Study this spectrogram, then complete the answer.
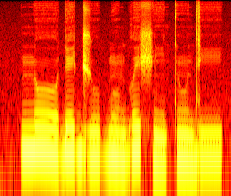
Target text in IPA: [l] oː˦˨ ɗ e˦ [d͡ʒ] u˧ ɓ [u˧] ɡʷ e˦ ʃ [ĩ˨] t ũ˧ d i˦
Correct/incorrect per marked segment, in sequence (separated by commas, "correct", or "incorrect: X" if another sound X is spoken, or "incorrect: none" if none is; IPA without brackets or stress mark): incorrect: n, correct, incorrect: ũ˧, correct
